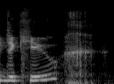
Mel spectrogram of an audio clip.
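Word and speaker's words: deque: how do you pronounce deck i'm using collections bundle and i'm not sure how to say it i believe it's just dec it stands for double-ended queue though so it could be dq i'm not sure though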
